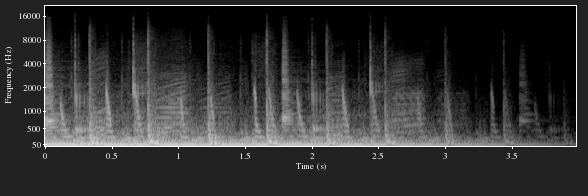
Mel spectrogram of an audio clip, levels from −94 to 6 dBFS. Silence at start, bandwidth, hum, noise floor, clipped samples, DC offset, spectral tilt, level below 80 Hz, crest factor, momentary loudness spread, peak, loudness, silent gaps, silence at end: 0 s; 8 kHz; none; -48 dBFS; under 0.1%; under 0.1%; -8 dB/octave; -22 dBFS; 12 dB; 16 LU; -8 dBFS; -22 LUFS; none; 0.5 s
